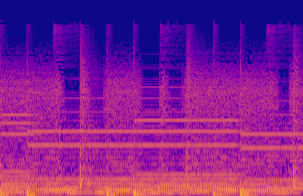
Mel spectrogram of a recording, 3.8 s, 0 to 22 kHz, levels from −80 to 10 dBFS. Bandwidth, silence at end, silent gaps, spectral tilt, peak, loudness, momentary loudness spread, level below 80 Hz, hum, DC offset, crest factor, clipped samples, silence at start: 14 kHz; 0 s; none; -6 dB/octave; -2 dBFS; -20 LUFS; 2 LU; -24 dBFS; none; under 0.1%; 16 dB; under 0.1%; 0 s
